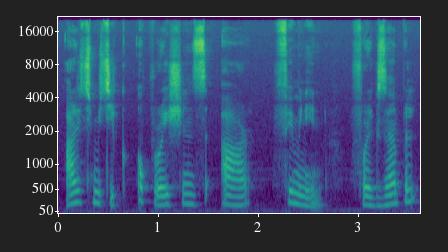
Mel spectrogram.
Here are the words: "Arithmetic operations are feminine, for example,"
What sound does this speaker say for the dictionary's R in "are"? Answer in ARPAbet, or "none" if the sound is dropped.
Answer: R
